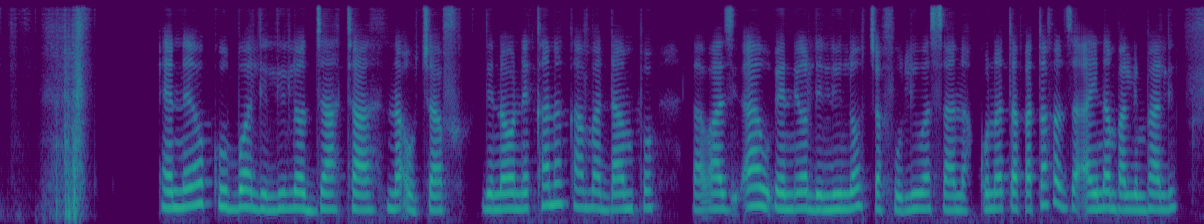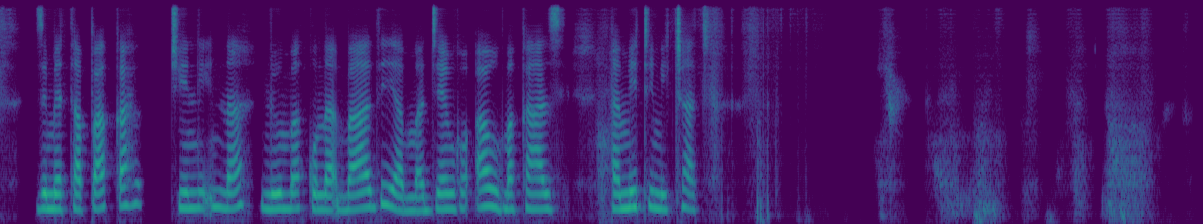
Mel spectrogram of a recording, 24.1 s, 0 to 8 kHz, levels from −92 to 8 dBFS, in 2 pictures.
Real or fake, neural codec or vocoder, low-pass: fake; codec, 16 kHz, 0.7 kbps, FocalCodec; 7.2 kHz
